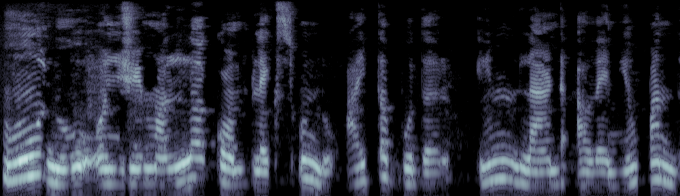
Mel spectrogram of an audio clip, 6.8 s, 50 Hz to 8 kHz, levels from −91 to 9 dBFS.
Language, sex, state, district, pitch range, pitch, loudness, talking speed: Tulu, female, Karnataka, Dakshina Kannada, 165-255 Hz, 210 Hz, -22 LUFS, 95 wpm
